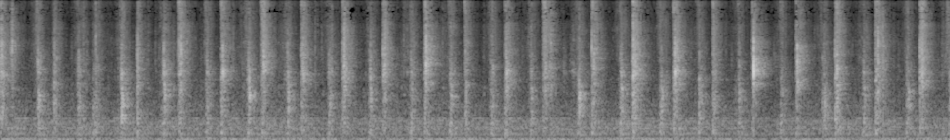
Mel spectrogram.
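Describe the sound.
Cards being shuffled for a Pisces reading produce many crisp, papery riffles and slaps in a steady, even rhythm that continues unbroken throughout, with no voice over them.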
